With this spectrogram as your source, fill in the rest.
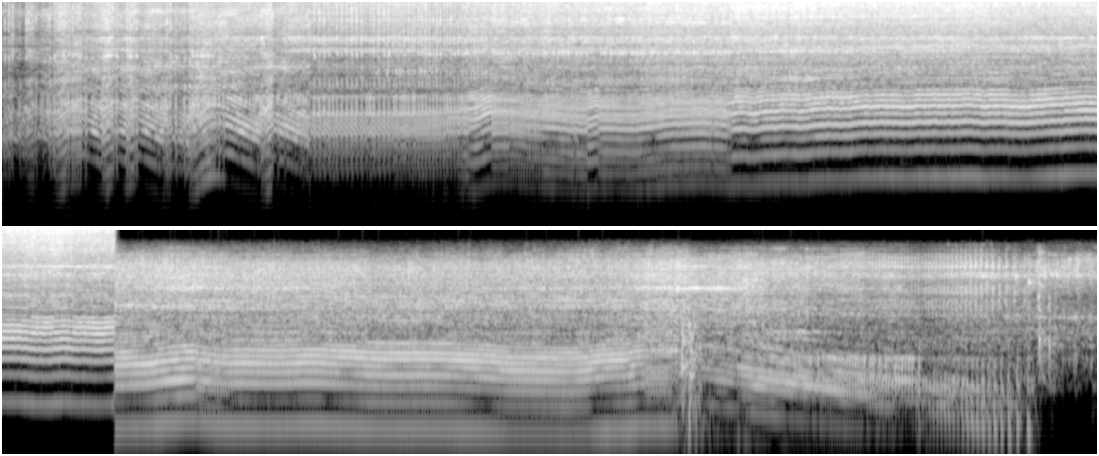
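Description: A power saw whines loudly and continuously, its pitch rising and falling as it bites into oak wood, with no voices.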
